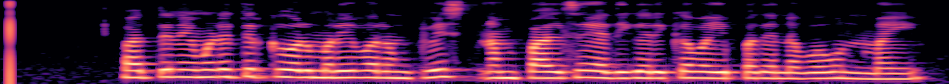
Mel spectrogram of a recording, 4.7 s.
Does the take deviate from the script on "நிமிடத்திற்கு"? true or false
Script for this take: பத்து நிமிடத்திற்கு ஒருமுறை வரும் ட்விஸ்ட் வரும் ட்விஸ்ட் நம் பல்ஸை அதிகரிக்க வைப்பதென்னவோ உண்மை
false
